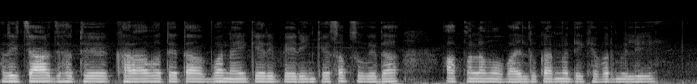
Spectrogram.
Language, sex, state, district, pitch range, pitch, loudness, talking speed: Chhattisgarhi, male, Chhattisgarh, Rajnandgaon, 130-135 Hz, 130 Hz, -17 LUFS, 165 wpm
